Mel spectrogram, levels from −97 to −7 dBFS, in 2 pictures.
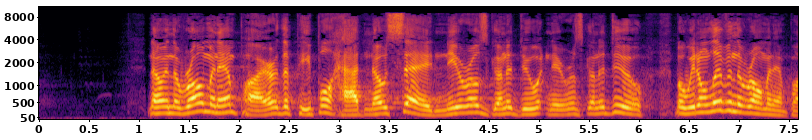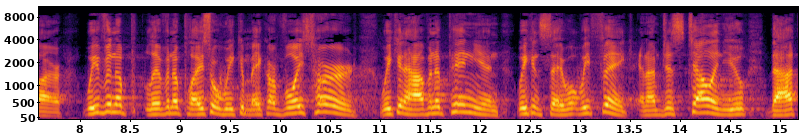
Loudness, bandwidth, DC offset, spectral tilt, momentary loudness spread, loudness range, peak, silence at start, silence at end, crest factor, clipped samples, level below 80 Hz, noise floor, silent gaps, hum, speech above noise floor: -19 LUFS; 9.4 kHz; under 0.1%; -5 dB/octave; 8 LU; 4 LU; 0 dBFS; 1.1 s; 0 s; 18 dB; under 0.1%; -66 dBFS; -64 dBFS; none; none; 46 dB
